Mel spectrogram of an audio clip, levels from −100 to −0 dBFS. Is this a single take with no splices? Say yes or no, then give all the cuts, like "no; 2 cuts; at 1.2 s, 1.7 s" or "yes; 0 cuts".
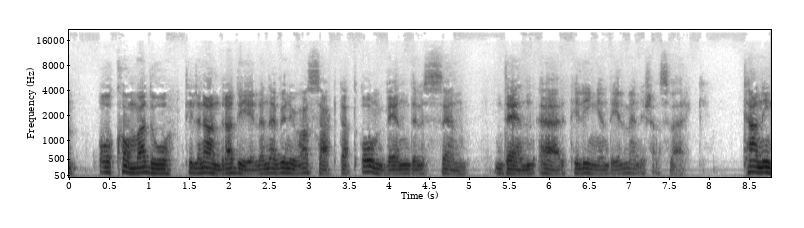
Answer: yes; 0 cuts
